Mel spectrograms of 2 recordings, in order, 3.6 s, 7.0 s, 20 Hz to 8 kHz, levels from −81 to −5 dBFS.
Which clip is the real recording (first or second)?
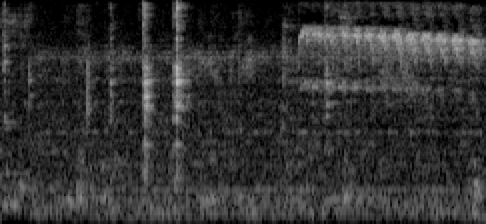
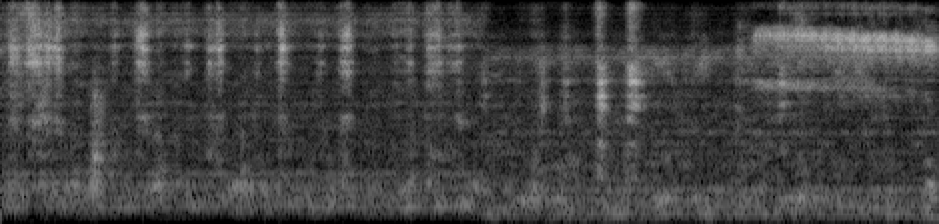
first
